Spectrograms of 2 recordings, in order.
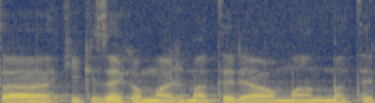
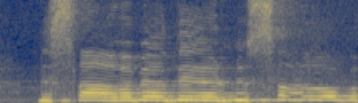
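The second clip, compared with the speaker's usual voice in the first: put-on panicked scream, higher pitched; 12 semitones higher than usual. Retelling a turbulent flight, a passenger yelling: imitating someone screaming in panic. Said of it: "Por que que você tá gritando tanto?".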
